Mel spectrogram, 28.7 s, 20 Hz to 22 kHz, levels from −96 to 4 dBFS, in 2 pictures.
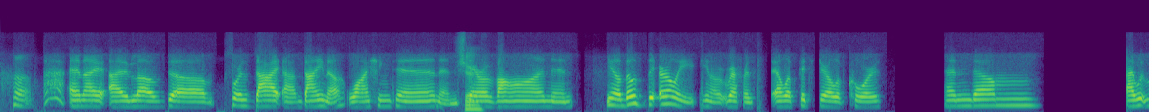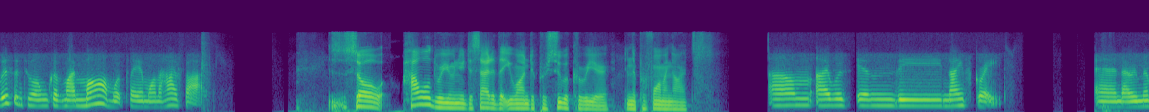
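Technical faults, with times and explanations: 0.00–0.16 s and 8.76–8.78 s, sound dropped by the voice detector: right at the start about 120 ms of actual sound goes missing and steady hiss fills the gap, then around 8.76 s there's a 20 ms bite taken out the same way. The sender's voice detector likely mistook quiet sound for background and stopped transmitting, so the far end played generated noise until the detector woke up again.
0.00–0.54 s, 2.70–2.90 s, 7.20–14.08 s, 17.06–19.40 s, 22.04–23.96 s and 26.92–28.04 s, comfort noise in place of the background: in the pauses the real room tone gets swapped for flat, featureless hiss, in patches adding up to roughly 2.3 s within the long 7.20–14.08 s stretch. At 2.70 s the background is already about 37 dB under the loudest parts and drops a further 9 dB or so. Near 27 s the dip is about 3 dB. That's likely discontinuous transmission, with the receiver synthesising noise shaped roughly like the background.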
